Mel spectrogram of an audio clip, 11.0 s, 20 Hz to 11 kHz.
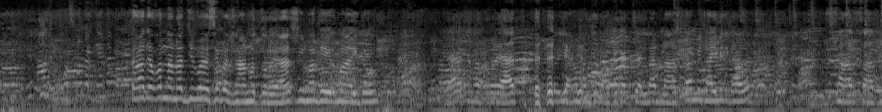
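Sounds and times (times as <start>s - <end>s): group chatter: 0.0s - 11.0s.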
